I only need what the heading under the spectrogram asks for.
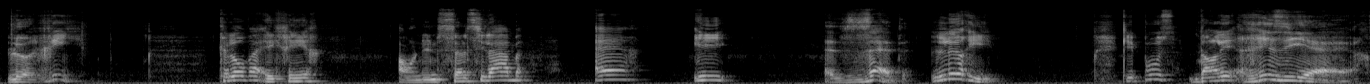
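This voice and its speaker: A man's voice: a little high, sing-song, extremely slow, long pauses, a bit bright. A man teaching children to write words in cursive, patiently spelling each syllable letter by letter. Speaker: handwriting teacher. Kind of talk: slow spelled-out writing lesson.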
